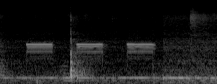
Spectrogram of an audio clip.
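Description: Electronic beeper sounding three short, evenly spaced beeps about half a second apart. A single sharp knife chop on a cutting board falls between the first and second beeps, over a steady low hum.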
